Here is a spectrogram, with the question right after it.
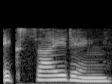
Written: exciting

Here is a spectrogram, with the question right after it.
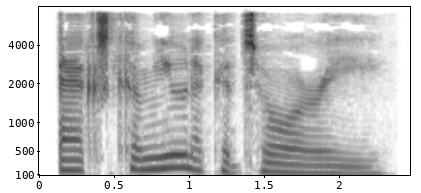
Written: excommunicatory

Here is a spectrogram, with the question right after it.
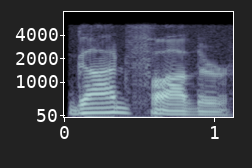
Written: godfather

